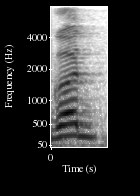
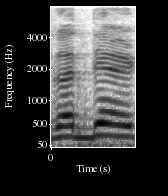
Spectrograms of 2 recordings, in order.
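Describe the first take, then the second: First: The word ends without the 'ya' sound. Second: The word ends with a clear 'ya' sound. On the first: The speaker calls it wrong. "ગદ પદ એવું ના ચાલે" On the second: The speaker calls it right. "ગદ્ય એટલે પાઠ"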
